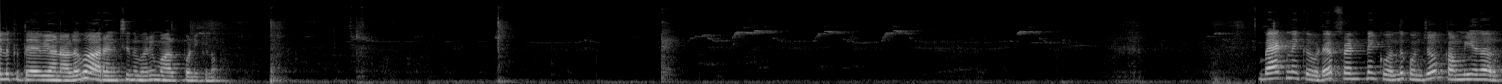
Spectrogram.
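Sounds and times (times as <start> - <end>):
small bird chirping: 3.0 - 12.6.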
